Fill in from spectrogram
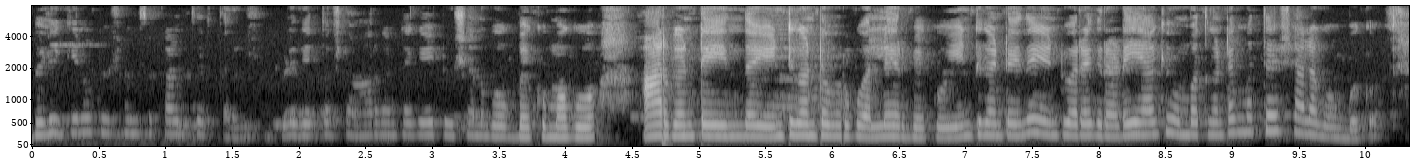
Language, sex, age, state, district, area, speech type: Kannada, female, 18-30, Karnataka, Bellary, rural, spontaneous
